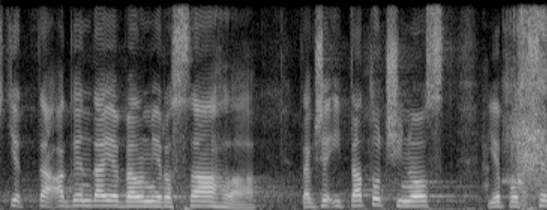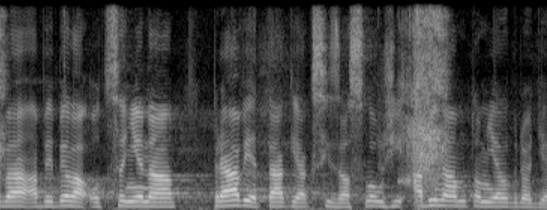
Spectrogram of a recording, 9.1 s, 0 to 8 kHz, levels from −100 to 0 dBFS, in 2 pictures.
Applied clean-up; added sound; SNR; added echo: none; Sneeze; 11 dB; none.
